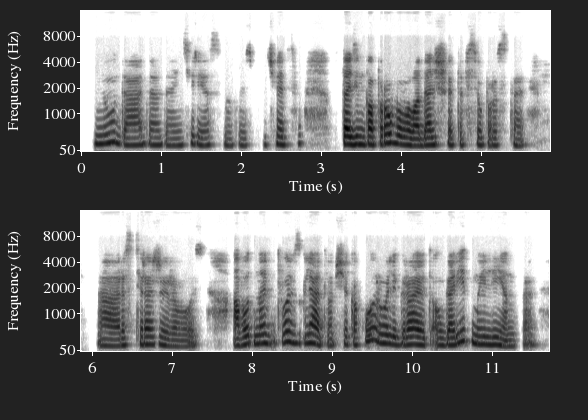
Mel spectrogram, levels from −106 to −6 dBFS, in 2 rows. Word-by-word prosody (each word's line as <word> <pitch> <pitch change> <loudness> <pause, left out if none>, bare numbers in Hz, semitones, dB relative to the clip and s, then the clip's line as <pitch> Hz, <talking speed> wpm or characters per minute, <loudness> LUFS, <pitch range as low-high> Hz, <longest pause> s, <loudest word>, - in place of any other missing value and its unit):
Ну 230 +4 0
да-да-да, 190 -2 -5
интересно. 195 -1 -8
То 190 -2 -12
есть 190 +2 -13
получается, 195 +2 -6 0.5
то 210 - +10
1 205 0 +5
попробовал, 210 -2 +5
а 175 - +6
дальше 190 +2 0
это 180 -1 -5
всё 190 0 -7
просто, 180 0 -8 0.5
а, 170 -1 -1
растиражировалось. 190 -2 -3 0.3
А 180 - +4
вот 210 +4 +2
на 230 +3 0
твой 270 +1 +1
взгляд, 230 -2 +1
вообще 205 - -6
какую 195 +10 -1
роль 230 -3 +2
играют 195 -1 +2
алгоритмы 205 +5 0
и 200 - 0
лента? 185 +1 -3
195 Hz, 145 wpm, -21 LUFS, 185-215 Hz, 0.5 s, то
